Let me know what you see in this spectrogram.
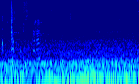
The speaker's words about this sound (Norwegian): Mens jeg kjører på svingete veier forbi bedehus, hav og en motorsykkelklubb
